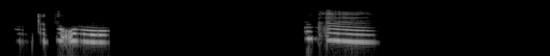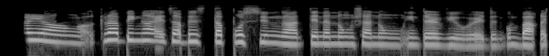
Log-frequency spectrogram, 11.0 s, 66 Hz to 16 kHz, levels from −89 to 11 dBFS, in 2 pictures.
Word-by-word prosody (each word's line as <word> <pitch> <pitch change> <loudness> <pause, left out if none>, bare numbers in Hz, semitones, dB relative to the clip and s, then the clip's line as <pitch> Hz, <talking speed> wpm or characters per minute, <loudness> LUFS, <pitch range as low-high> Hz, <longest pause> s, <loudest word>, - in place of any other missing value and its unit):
Mm, 295 - -32 0.2
totoo. 280 -2 -9 2.0
Mm. 295 -6 -10 2.0
Kaya 320 -1 +4 0.3
nga. 235 - -4 0.2
Grabe 330 0 +5
nga, 315 - +4
eh, - - +1
sabi 280 0 +3 0.2
tapos 265 0 +3
yun 250 -2 -2
nga, 210 -1 +5
tinanong 220 -1 0
siya 210 0 +2
nung 205 -2 -6
interviewer 195 -3 -1
dun 180 +1 -8
kung 205 +3 -7
bakit 195 -2 +4
250 Hz, 105 wpm, -25 LUFS, 205-290 Hz, 2.0 s, Grabe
